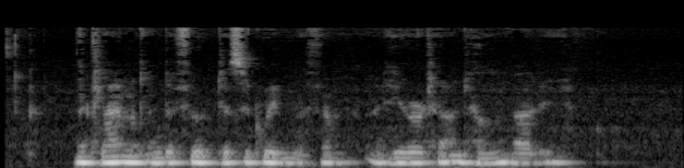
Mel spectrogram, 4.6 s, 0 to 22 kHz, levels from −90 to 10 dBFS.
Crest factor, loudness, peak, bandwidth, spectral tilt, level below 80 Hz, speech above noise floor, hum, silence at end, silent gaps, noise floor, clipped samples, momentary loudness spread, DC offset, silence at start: 14 dB; -20 LUFS; -6 dBFS; 11.5 kHz; -7 dB/octave; -54 dBFS; 43 dB; none; 0.75 s; none; -62 dBFS; under 0.1%; 13 LU; under 0.1%; 0.5 s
